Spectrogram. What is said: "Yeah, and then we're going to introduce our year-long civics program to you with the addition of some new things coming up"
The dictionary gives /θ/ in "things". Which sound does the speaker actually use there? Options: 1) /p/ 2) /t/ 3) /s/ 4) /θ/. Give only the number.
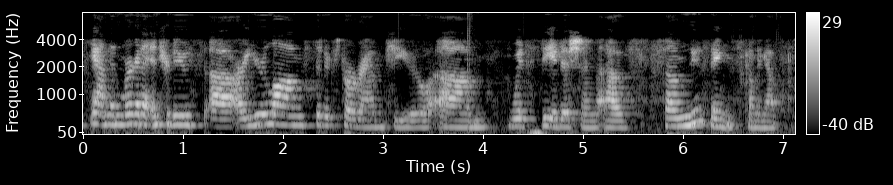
4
